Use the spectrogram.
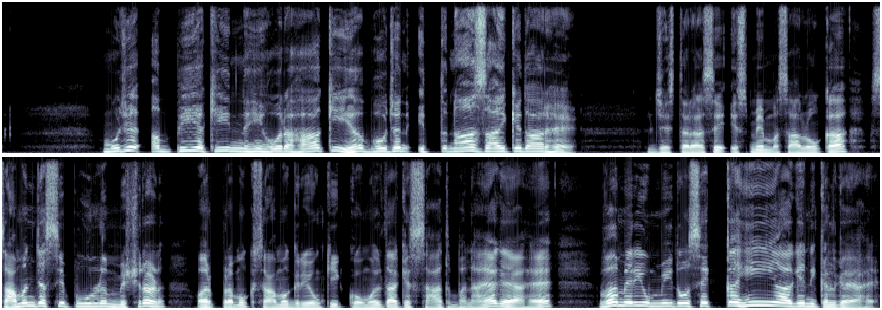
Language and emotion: Hindi, surprised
